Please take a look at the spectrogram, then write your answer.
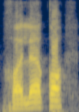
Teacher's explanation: खौ ज़बर खौ, लाम ज़बर ला, कौफ ज़बर कौ, खलक़। लाम को बारीक रखना है, खा और कौफ को मोटा रखना है, और बहुत एहतियात के साथ कि इसको पढ़ते वक्त कहीं लाम भी मोटा ना हो जाए।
